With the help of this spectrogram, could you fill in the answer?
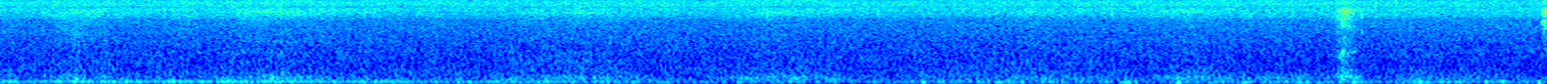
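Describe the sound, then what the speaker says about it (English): Steady wind rushing across open high ground in the Dolly Sods Wilderness, a continuous broadband roar with a low hum beneath it and no voices. "Wind. Wind."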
